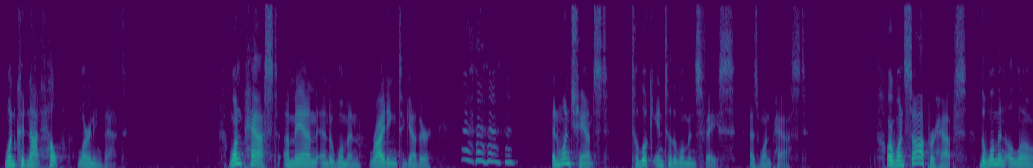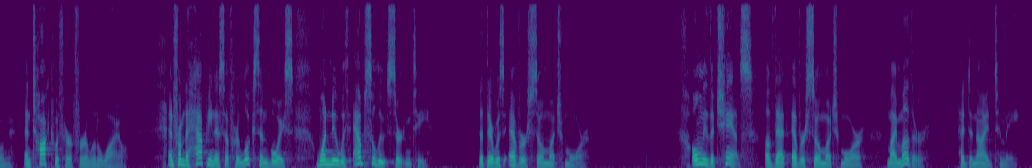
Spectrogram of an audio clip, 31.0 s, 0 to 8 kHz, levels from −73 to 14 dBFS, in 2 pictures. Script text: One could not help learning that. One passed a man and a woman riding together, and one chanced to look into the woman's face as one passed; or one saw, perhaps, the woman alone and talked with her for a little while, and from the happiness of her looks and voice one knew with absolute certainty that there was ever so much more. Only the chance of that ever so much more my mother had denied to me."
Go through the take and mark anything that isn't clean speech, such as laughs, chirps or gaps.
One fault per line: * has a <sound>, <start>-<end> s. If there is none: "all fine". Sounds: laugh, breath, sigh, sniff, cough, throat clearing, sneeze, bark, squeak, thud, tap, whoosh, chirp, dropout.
* has a laugh, 6.9-7.8 s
